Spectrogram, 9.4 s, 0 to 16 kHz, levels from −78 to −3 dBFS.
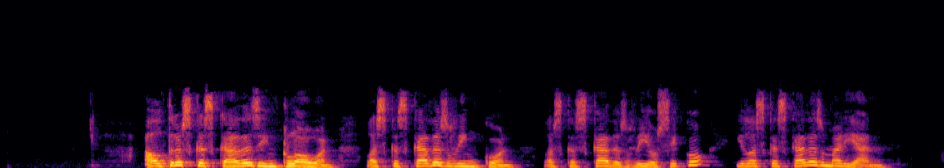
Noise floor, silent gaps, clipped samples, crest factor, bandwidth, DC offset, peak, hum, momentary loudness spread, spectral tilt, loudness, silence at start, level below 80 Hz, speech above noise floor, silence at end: -70 dBFS; none; under 0.1%; 16 dB; 7.8 kHz; under 0.1%; -2 dBFS; none; 12 LU; -5.5 dB/octave; -16 LUFS; 1.45 s; -60 dBFS; 55 dB; 0.6 s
